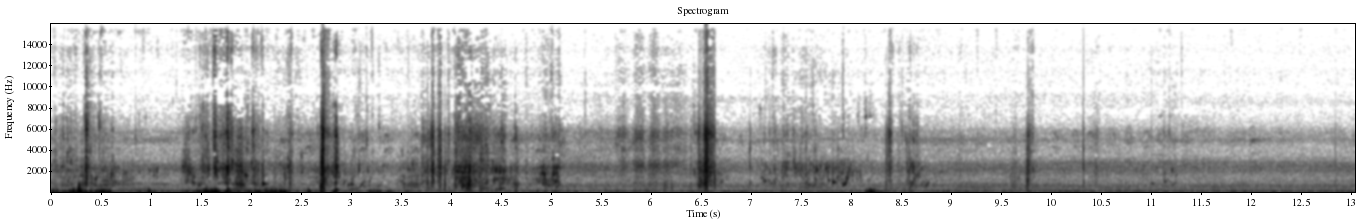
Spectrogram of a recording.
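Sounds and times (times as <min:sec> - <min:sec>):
sharp splashes: 0:00.0 - 0:05.2, 0:06.5 - 0:08.8
bare feet sloshing through muddy water: 0:00.0 - 0:09.0.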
